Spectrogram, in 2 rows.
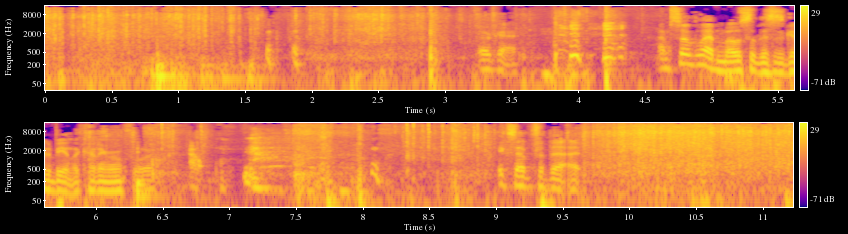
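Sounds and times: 
wrapping paper crinkling as gift is torn open: 0:00.0 - 0:03.5, 0:07.5 - 0:11.2
soft thump: 0:00.8 - 0:01.7
speech: 0:03.2 - 0:06.8, 0:09.1 - 0:09.9.

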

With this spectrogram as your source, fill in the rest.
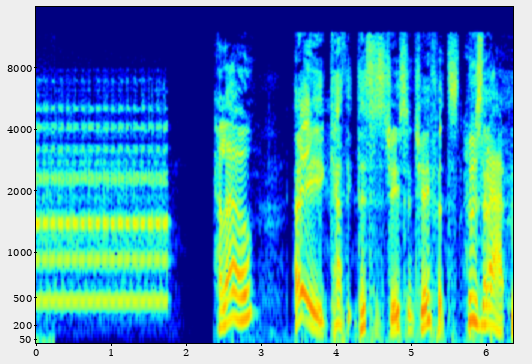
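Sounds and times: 
electronic ringing tone of an outgoing phone call: 0:00.0 - 0:01.9
speech: 0:02.4 - 0:06.3.

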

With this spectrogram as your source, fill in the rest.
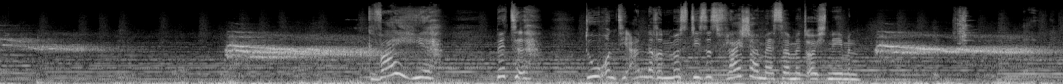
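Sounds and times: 
eagle screeching: 0:00.0 - 0:01.1, 0:02.3 - 0:03.7, 0:08.8 - 0:10.4
speech: 0:03.7 - 0:09.0.

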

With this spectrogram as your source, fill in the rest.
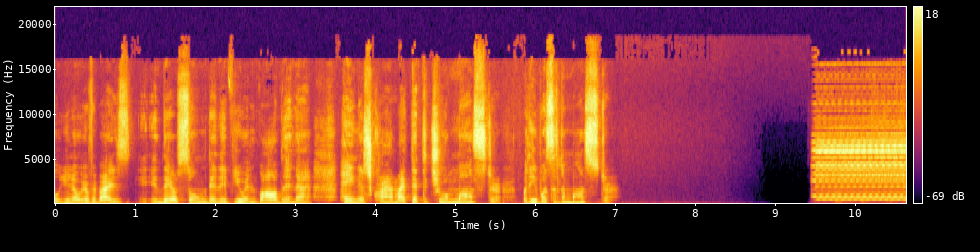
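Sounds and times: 
speech: 0:00.0 - 0:07.1
front desk telephone ringing with a bright electronic ring: 0:09.4 - 0:10.6.

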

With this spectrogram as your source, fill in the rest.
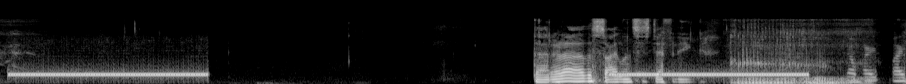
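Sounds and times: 
telephone ringing tone of an outgoing call: 0:00.1 - 0:02.1, 0:06.2 - 0:08.1
speech: 0:05.4 - 0:09.0.

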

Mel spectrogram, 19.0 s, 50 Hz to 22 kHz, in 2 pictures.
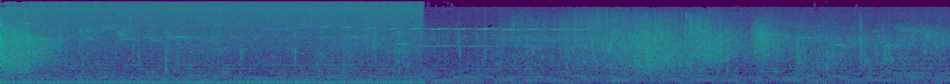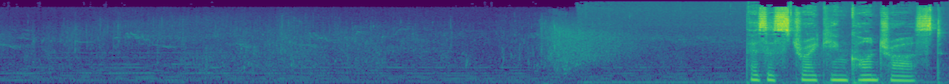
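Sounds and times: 
ocean waves washing into a rocky cove with a volcanic stone beach: 0:00.0 - 0:00.8
steady low engine-like hum: 0:00.0 - 0:04.2, 0:15.4 - 0:18.9
speech: 0:17.0 - 0:18.9.

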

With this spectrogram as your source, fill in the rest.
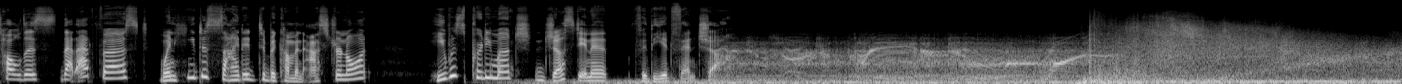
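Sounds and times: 
speech: 0:00.0 - 0:07.5
warbling voice-like tones: 0:04.9 - 0:10.9
solid rocket motors igniting for a rocket launch: 0:05.0 - 0:14.0.

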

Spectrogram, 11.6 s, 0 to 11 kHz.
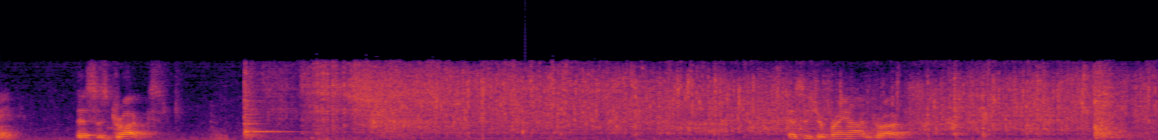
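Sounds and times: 
speech: 0:00.8 - 0:01.8, 0:07.9 - 0:09.4
freshly cracked egg frying in a hot frying pan: 0:03.0 - 0:11.5.

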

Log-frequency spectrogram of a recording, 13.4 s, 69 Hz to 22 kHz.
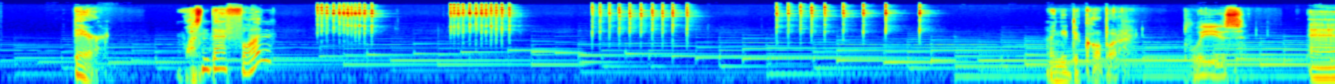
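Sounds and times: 
speech: 0:00.7 - 0:01.1, 0:01.8 - 0:02.8, 0:10.6 - 0:13.3
socket wrench ratcheting: 0:03.2 - 0:03.9, 0:04.5 - 0:05.3, 0:05.9 - 0:07.1, 0:07.8 - 0:09.4.

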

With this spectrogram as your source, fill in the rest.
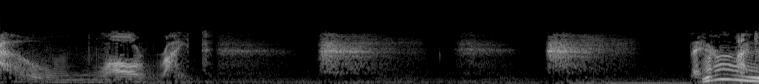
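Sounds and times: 
speech: 0:00.3 - 0:02.1, 0:07.0 - 0:07.5
deep audible breaths: 0:02.1 - 0:06.9.

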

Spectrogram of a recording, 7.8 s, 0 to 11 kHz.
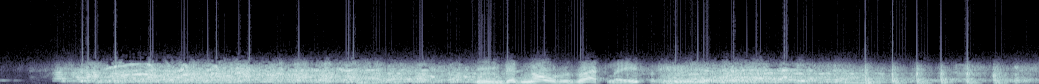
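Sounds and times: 
laughter: 0:00.4 - 0:07.7
speech: 0:03.6 - 0:06.7
knocking on a door: 0:06.5 - 0:07.6.

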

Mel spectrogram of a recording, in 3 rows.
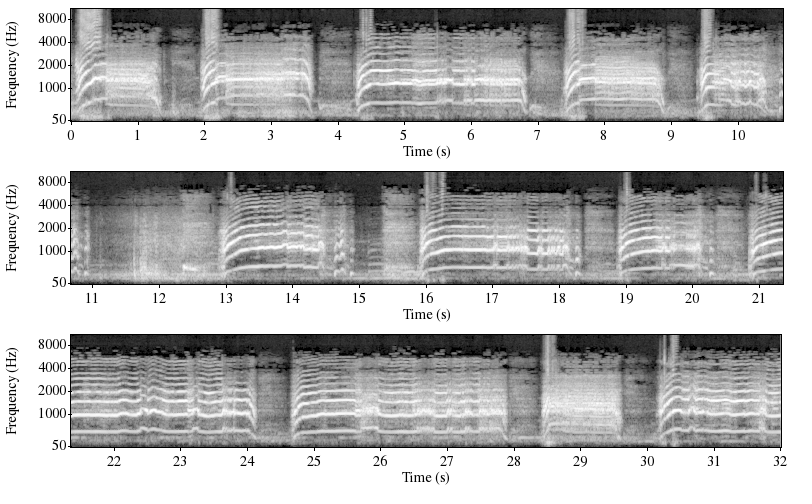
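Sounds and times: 
woman screaming in a tantrum in the back seat of a police patrol car: 0:00.1 - 0:01.4, 0:02.0 - 0:03.7, 0:04.3 - 0:06.8, 0:07.4 - 0:10.8, 0:12.9 - 0:14.9, 0:15.9 - 0:18.4, 0:18.9 - 0:24.2, 0:24.7 - 0:31.9
woman gasping: 0:01.4 - 0:02.0, 0:03.6 - 0:04.4, 0:06.9 - 0:07.4, 0:12.3 - 0:12.9, 0:14.5 - 0:16.0, 0:18.3 - 0:18.9, 0:20.1 - 0:20.9, 0:27.8 - 0:28.5.

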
